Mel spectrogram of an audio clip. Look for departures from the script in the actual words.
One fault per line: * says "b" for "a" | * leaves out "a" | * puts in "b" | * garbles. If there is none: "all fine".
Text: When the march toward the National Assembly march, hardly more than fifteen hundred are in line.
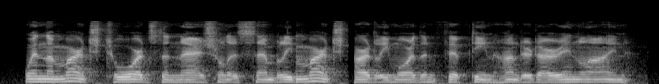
all fine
